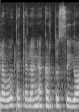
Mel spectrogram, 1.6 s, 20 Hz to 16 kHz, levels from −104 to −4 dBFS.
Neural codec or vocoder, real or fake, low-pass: none; real; 14.4 kHz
